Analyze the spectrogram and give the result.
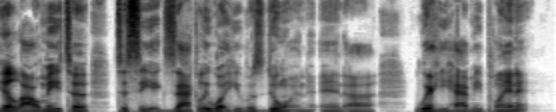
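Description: In an American accent, a woman speaks with a dark, mellow tone and monotone, flat intonation, recorded dry and close with no echo on a very clean track with a silent background. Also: medium pitch for a woman, moderate pace. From Newark, New Jersey, later US South. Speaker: campus ministry staff. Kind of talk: interview testimony on church stage.

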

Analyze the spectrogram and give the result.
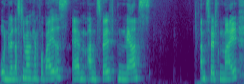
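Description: A woman speaks with fairly even intonation and a fairly high pitch. She has an unremarkable speaking voice. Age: 20s. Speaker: climate activist, university student. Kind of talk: interview.

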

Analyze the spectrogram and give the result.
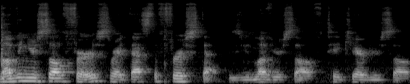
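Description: A man talks at a moderate pace in a medium pitch with ordinary pitch variation. It is a plain, everyday voice. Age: 30s. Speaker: app founder and CEO. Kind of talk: casual interview.

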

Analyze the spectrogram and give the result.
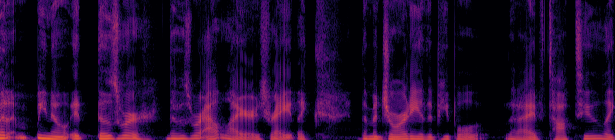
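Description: Lively intonation and vocal fry mark this moderate-paced voice with an American accent, the sound dry and close with no echo. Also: woman. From Woodland, California. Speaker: graphic designer. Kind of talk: casual interview chat.

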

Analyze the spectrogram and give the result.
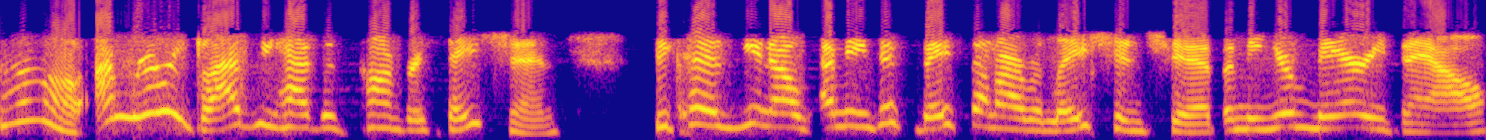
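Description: This woman's high voice makes very wide pitch swings at a moderate pace while her loudness stays very even. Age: 30s. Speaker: podcast host. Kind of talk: casual chat.

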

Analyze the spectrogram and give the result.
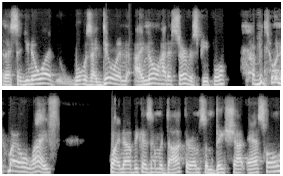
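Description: In a New York accent, a man speaks fairly quickly at a high pitch, with ordinary pitch variation and very even loudness. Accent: New York (Bronx). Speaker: chiropractor and restaurateur. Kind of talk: casual interview.

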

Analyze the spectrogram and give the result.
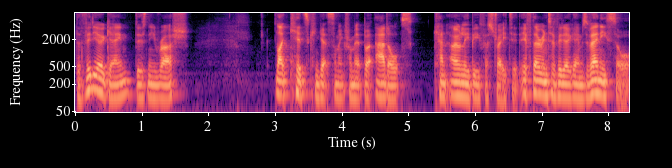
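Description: In a very clean recording with a silent background, a man with a normal speaking voice talks at a fairly quick pace, his fairly low pitch held in fairly even intonation. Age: 30s. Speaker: podcast co-host and indie developer. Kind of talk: casual chat.

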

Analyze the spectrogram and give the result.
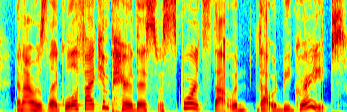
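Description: The woman's pitch rises and falls very widely. Her tone is animated. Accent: American. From Arizona, US. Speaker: former pro dancer, TV personality and wrestler. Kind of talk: casual interview chat. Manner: animated, laughs often.

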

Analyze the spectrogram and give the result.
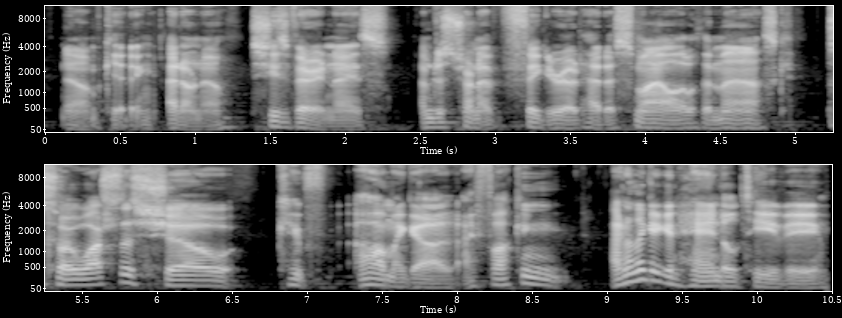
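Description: A man with a very deep, low voice and vocal fry speaks at a moderate pace, his pitch swinging very widely. The recording is very clean, with a silent background. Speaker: podcast host. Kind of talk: casual solo monologue. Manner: rambling, laughs often.

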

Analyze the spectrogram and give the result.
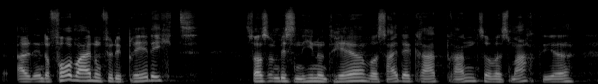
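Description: A man with a plain, everyday voice talks at a fairly quick pace, his pitch fairly high for a man with ordinary variation, in a very clean recording with a silent background. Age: 30s. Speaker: visiting preacher. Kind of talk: sermon. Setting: church service with congregation. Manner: casual, with frequent fillers.

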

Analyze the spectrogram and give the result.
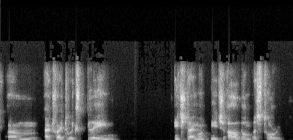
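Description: A man with a French accent speaks at a fairly high pitch with lively intonation. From France. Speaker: dub musician and producer. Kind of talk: interview. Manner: halting.

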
